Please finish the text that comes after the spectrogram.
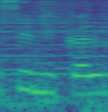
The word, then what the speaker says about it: Sani: सो हम अपने home stay से निकल कर सेनी लेक आए हैं। इसको प्रोनाउंस ऐसे करते हैं सेनी लेक एंड सेनी विलेज।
